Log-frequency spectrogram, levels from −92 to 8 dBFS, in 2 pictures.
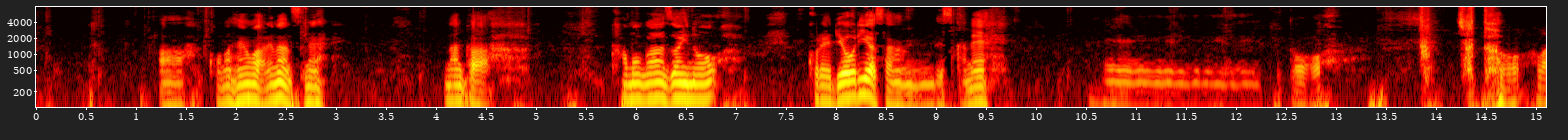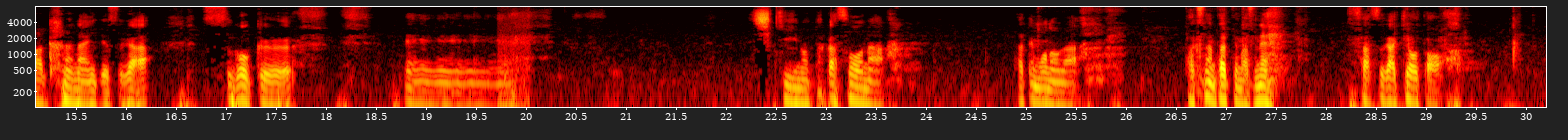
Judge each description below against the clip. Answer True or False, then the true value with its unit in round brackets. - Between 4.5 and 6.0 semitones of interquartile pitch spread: True (5.6 semitones)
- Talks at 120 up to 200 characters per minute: True (155 characters per minute)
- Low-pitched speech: True (100 Hz)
